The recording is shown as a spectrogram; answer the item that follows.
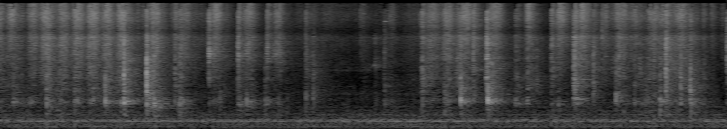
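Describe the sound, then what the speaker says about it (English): A big brush scrubs dirt out of an electric RC car chassis in quick repeated strokes, a rhythmic close scratchy rubbing that pauses briefly midway, with a faint steady hum underneath. "I'll use this big brush and just take and clean all this out."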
